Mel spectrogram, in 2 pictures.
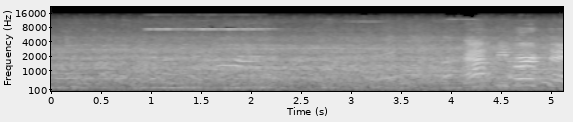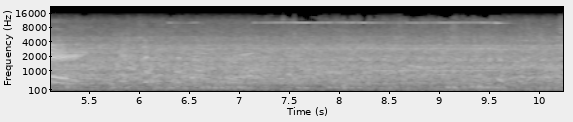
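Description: A pickup truck towing a parade float rolls slowly past with its engine running, under a steady bed of crowd chatter. About four seconds in, a voice calls out loudly twice.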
